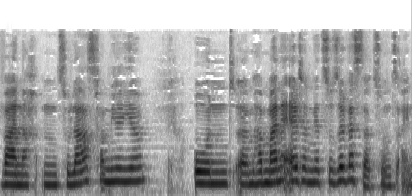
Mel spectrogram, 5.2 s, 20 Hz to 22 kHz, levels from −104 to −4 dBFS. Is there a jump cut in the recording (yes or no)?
no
